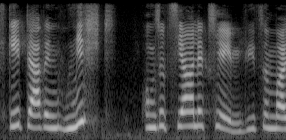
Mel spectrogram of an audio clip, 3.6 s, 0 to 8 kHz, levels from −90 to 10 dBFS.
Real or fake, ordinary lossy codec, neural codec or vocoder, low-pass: fake; none; codec, 16 kHz, 1 kbps, FunCodec, trained on Chinese and English, 50 frames a second; 7.2 kHz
